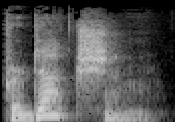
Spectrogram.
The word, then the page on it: production: British English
